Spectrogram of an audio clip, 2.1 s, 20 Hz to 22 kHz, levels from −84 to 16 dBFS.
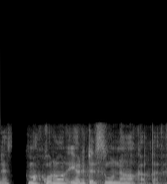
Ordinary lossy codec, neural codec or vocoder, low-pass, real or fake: none; codec, 16 kHz, 4.8 kbps, FACodec; 7.2 kHz; fake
